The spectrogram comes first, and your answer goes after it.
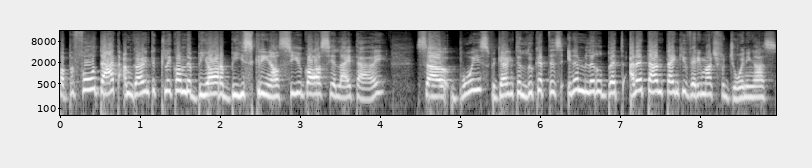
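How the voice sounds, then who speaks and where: With hardly any pauses, a woman talks at a fairly quick pace in a high voice with ordinary pitch variation. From South Africa. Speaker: tournament caster and host. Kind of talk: live stream commentary and interview.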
